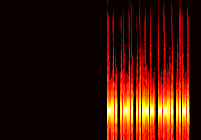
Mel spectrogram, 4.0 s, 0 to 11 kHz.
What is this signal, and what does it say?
Morse code, heard as a keyed tone, about 46 wpm, 700 Hz. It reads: DL3ZF
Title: DXCC-100 Call Signs - 5 Characters - 45wpm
